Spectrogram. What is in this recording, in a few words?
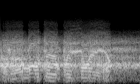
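Russian speech, Ka-50 Wingman; Messages engaging movers; DCS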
